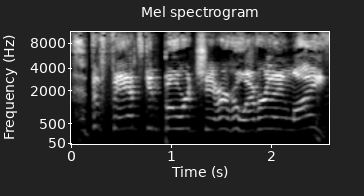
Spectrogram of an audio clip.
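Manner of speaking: high, whiny announcer voice, way up high.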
